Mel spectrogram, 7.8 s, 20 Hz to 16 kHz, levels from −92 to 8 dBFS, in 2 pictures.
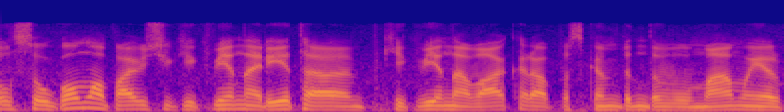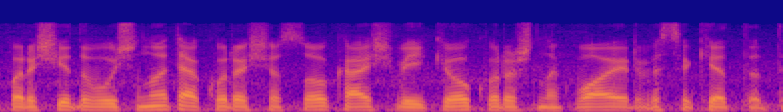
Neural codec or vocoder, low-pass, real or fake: none; 7.2 kHz; real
